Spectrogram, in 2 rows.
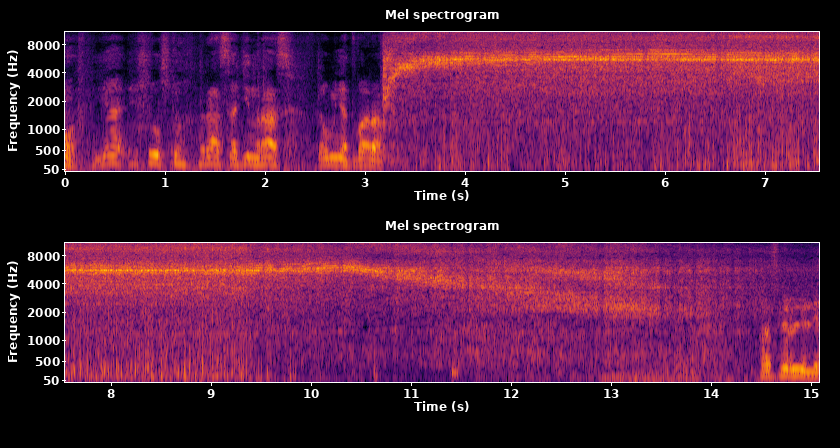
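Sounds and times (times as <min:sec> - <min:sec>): electric drill whining: 0:03.2 - 0:15.0.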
